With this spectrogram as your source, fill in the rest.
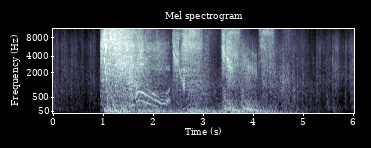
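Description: Game spells blast and crackle loudly during a fight.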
